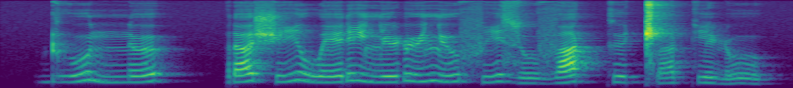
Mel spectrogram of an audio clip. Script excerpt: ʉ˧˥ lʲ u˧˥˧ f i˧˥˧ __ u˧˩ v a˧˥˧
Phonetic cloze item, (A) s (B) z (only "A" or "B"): B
